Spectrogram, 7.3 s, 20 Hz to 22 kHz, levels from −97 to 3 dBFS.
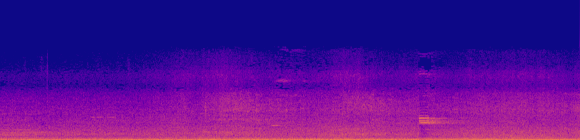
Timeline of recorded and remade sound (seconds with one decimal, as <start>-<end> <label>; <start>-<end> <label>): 0.0-7.3 recorded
